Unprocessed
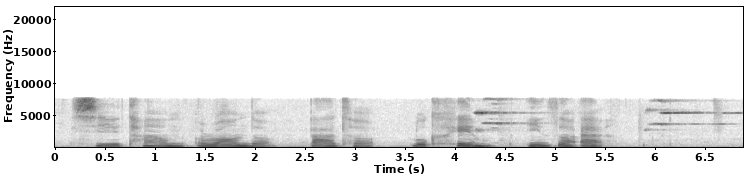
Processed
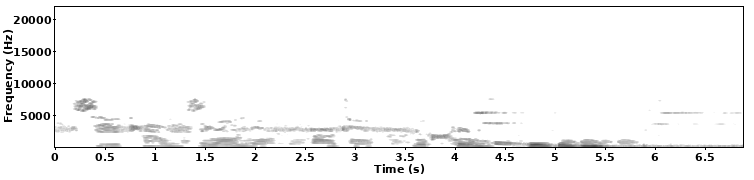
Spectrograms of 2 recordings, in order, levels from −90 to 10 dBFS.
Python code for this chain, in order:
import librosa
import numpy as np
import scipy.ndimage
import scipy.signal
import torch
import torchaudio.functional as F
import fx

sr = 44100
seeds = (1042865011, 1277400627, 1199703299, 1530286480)

y = fx.high_shelf(x, sr, hz=2500.0, db=6.5)
y = fx.echo_stepped(y, sr, ms=368, hz=910.0, octaves=1.4, feedback_pct=70, wet_db=-6.5)
y = fx.filter_sweep_bandpass(y, sr, from_hz=2800.0, to_hz=210.0, start_s=3.49, end_s=5.37, q=5.1)
y = fx.spec_topn(y, sr, count=16)
y = fx.hum_notches(y, sr, base_hz=50, count=2)
y = y * 10.0 ** (5.0 / 20.0)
